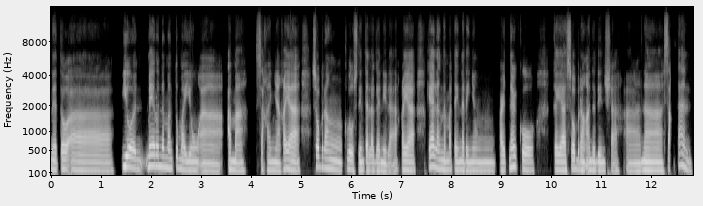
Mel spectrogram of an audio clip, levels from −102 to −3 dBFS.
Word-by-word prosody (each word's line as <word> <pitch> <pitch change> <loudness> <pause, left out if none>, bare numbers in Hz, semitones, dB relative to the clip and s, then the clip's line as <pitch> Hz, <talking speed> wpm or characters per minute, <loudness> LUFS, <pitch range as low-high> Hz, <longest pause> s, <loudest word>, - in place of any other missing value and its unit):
nito, 155 +1 +2
ah, 135 -2 0 0.2
yun 180 -6 +3
meron 200 0 +3
naman 175 -2 0
tumayong, 140 -5 0
ah, 125 -2 -1
ama 130 -3 +1 0.2
sa - - -9
kanya 135 -2 -1
kaya 150 -3 +3 0.3
sobrang 165 -7 0
close 155 -5 0
din 135 - +2
talaga 130 0 0
nila, 120 -1 -2
kaya 135 -2 +3 0.3
kaya 195 +1 +4
lang 165 -3 0
namatay 145 0 0
na 140 - +1
rin 135 0 0
yung 130 -1 -1
partner 160 +8 +1
ko, 140 -2 0 0.4
kaya 140 -1 +4
sobrang 150 -2 +1
ano 140 -1 +2
din 135 -1 +1
siya, 130 - -6
ah, 125 0 -2
nasaktan, 135 - +1
140 Hz, 150 wpm, -26 LUFS, 130-155 Hz, 0.4 s, kaya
